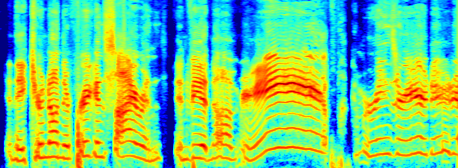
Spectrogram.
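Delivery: loud, high, slow hollering; whooping battle cry; excited shout. Retold or imitated. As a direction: yell it like the Marines just landed. Sirens, Marines arrive shouting.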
